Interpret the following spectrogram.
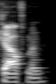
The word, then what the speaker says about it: Kaufman: It's Kaufman.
